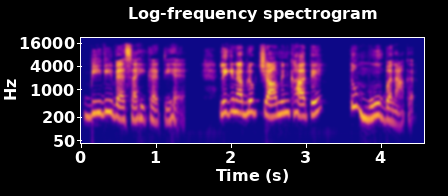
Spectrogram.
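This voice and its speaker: A woman's voice: a little high, expressive, normal speed, no echo, clean studio sound. A woman narrating a scripted moral story as a storyteller.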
